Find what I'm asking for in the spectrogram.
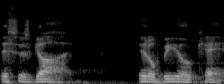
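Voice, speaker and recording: Booming in a put-on character voice, a man speaks at a medium pitch. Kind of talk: deep authoritative tone.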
